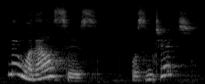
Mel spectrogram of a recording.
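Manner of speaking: usual speaking voice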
